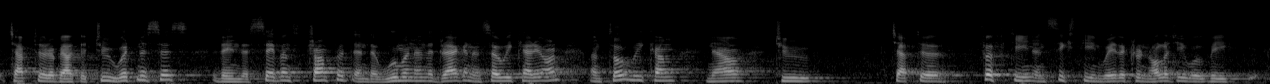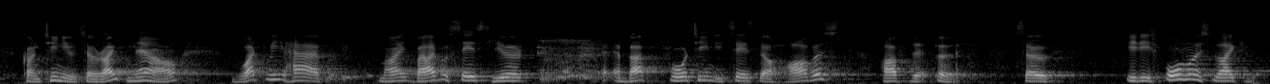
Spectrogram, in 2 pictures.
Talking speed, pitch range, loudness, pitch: 140 wpm, 150-205 Hz, -34 LUFS, 170 Hz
